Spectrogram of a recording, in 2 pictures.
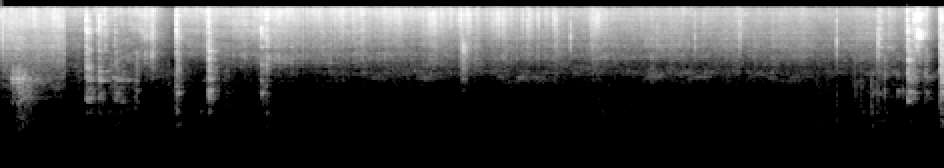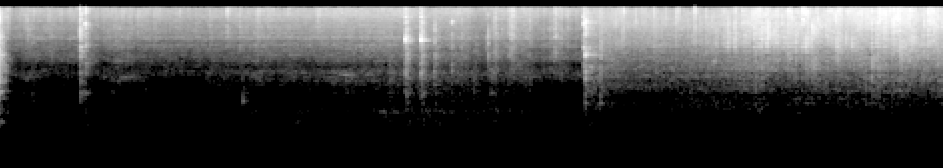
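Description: Makki ki roti (corn-flour flatbread) frying in ghee on a hot iron tawa, a steady sizzle with a few sharp crackles and clicks. The sizzle swells louder for the last few seconds.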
